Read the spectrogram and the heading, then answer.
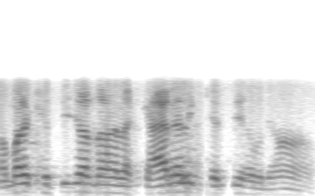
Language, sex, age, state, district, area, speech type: Odia, male, 60+, Odisha, Gajapati, rural, conversation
